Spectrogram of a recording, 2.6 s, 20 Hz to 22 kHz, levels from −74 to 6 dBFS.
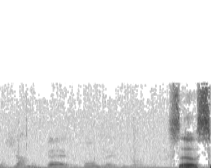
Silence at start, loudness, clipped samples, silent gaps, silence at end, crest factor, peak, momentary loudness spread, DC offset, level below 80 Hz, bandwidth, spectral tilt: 0 s; -18 LUFS; under 0.1%; none; 0 s; 22 dB; -2 dBFS; 23 LU; under 0.1%; -42 dBFS; 11.5 kHz; -2.5 dB/octave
